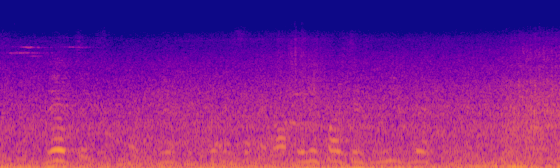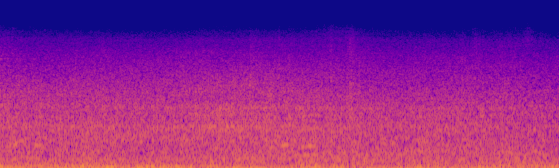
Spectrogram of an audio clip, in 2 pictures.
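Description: Steady city road traffic: cars passing on the street, with faint voices talking in the background.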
